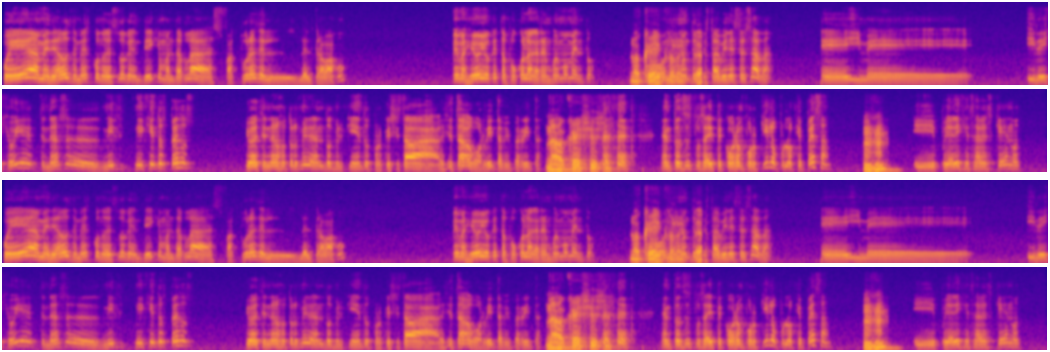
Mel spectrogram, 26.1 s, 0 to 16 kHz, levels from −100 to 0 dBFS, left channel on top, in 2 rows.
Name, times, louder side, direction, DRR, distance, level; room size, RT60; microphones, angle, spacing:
voice 1, 0.0-4.3 5.6-7.4 8.1-9.6 10.2-12.1 12.8-15.5 16.1-19.8 20.6-21.0 21.3-23.5 24.5-25.8, left 2 dB, 60° left, 4.0 m, -27 dB
voice 2, 7.8-8.7 19.9-20.7 23.8-24.3, equal, 5° left, 1.4 m, -21 dB
head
